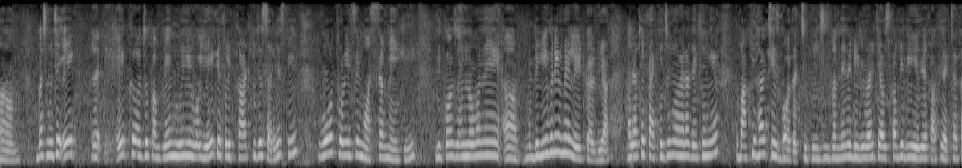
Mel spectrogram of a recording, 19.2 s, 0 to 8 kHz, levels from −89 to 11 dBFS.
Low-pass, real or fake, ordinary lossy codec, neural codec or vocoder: 7.2 kHz; fake; MP3, 64 kbps; codec, 44.1 kHz, 3.4 kbps, Pupu-Codec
